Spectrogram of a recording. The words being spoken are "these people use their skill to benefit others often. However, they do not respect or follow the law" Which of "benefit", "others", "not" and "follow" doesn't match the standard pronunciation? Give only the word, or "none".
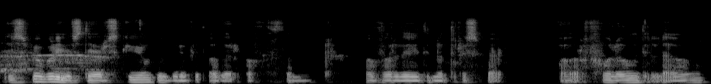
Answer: others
